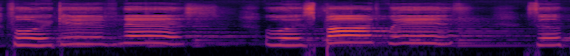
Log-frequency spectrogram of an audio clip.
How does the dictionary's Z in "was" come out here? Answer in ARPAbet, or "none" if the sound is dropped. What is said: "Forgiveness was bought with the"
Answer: Z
